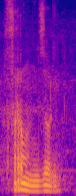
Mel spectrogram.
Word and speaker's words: fronzoli: Prima di tutto la pronuncia, la Z di fronzoli è una Z dura o sonora? È come quella della parola zona, anche Z, oppure come in zero. Oppure zaino, non certo come nella parola azione. Si tratta pertanto della Z sonora, anche detta Z dolce, ne abbiamo già parlato.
